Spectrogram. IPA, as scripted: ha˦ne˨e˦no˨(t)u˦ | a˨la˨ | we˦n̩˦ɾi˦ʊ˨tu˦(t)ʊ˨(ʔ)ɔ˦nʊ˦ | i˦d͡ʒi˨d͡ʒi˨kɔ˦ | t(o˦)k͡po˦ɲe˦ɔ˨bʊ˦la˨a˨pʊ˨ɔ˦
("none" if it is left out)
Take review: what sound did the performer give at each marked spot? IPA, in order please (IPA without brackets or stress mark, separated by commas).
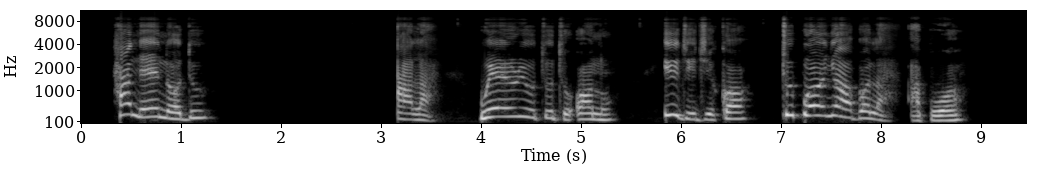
d, t, ʔ, u˦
